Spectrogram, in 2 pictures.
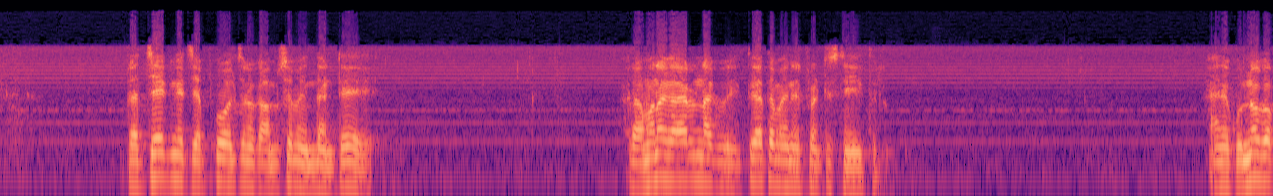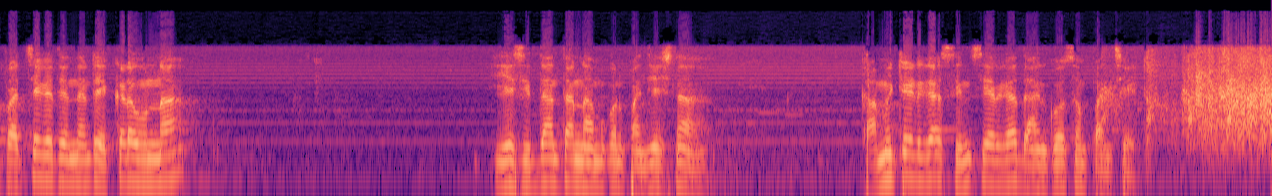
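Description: A man speaks into a microphone through loudspeakers, in short phrases with pauses.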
